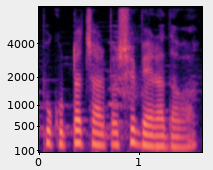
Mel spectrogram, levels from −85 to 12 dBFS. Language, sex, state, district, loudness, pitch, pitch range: Bengali, female, West Bengal, Cooch Behar, -15 LUFS, 190 Hz, 170-210 Hz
